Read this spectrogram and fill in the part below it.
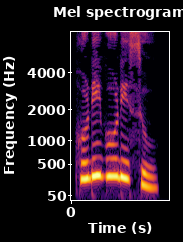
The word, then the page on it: ಹುಟ್ಟುಗೆಡಿಸು: kannada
